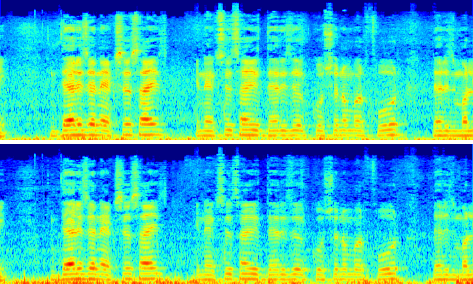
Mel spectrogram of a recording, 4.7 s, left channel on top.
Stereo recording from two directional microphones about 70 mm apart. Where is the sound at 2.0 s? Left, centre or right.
Centre.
